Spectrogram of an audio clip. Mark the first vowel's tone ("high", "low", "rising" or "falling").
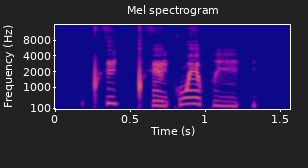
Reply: high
